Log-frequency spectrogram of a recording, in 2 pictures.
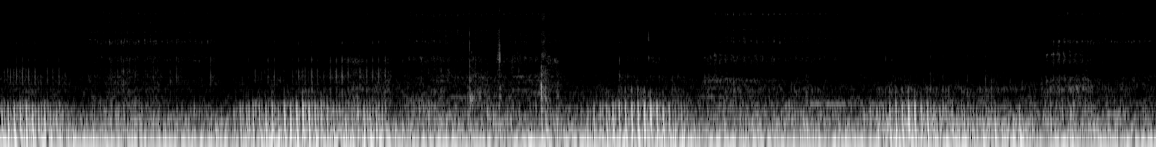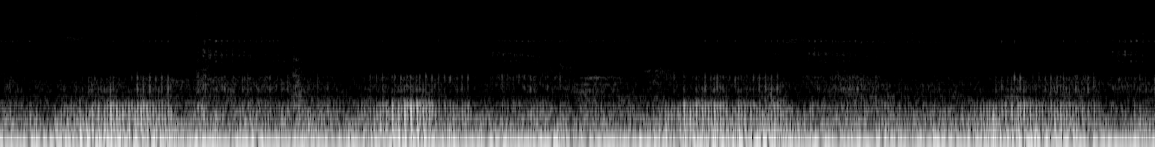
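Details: Indoor male house cat purring continuously, the low rumble swelling and easing with each breath roughly every two seconds.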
